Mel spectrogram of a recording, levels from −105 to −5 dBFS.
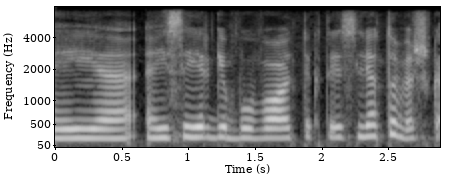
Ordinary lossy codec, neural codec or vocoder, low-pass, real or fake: AAC, 48 kbps; none; 7.2 kHz; real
